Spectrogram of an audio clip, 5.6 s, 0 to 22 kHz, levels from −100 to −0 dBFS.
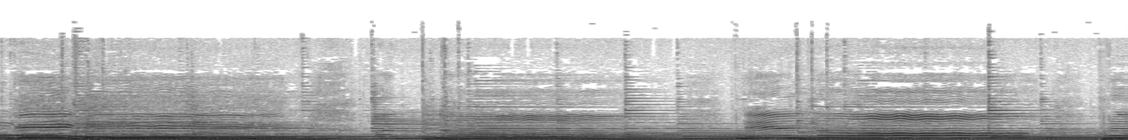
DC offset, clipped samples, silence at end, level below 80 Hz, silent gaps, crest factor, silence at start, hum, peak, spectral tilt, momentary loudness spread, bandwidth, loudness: under 0.1%; under 0.1%; 0 s; -40 dBFS; none; 14 dB; 0 s; none; -4 dBFS; -6.5 dB/octave; 8 LU; 16.5 kHz; -19 LUFS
